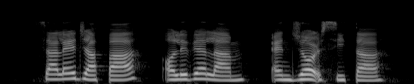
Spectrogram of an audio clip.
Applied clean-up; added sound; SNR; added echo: none; none; none; none.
